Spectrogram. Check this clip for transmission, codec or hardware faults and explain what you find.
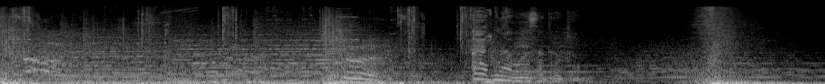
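Nothing stood out on listening to this clip.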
